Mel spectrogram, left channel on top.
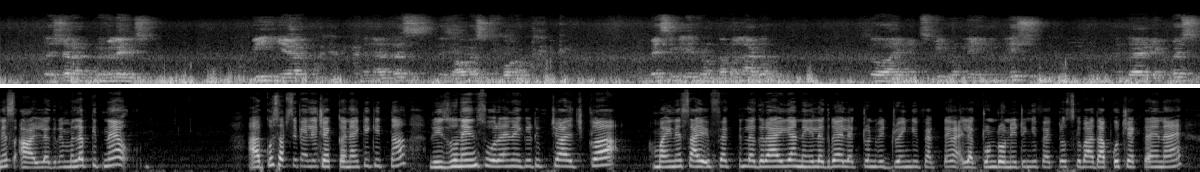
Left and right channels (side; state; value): both; different; correlation 0.00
